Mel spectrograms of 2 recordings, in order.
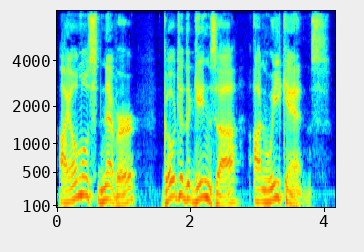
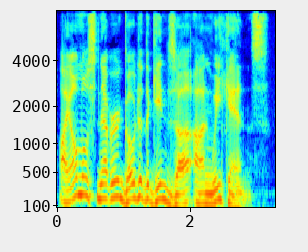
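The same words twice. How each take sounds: First: The sentence is spoken at a slow pace. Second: The sentence is spoken at a fast pace. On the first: "I'll read it slowly first" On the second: "More quickly"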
